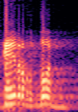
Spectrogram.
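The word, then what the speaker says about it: عِرْض: Ini sama tulisannya ain ro dod, cuma bacanya ainnya di kasro. Ya, irdun.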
